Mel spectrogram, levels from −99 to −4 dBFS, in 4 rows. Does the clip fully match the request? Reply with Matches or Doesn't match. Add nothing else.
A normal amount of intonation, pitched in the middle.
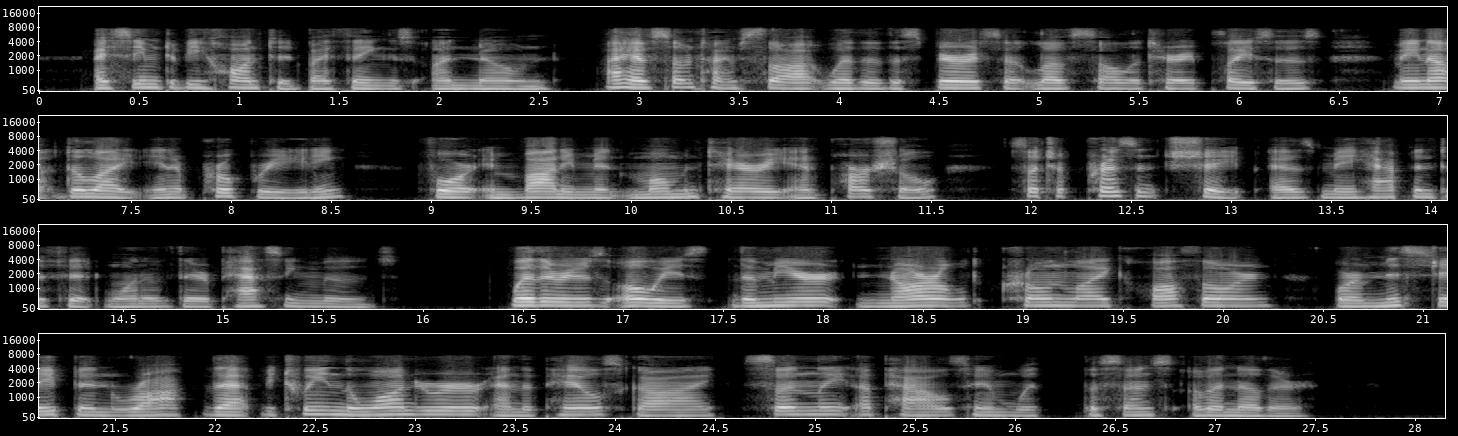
Matches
